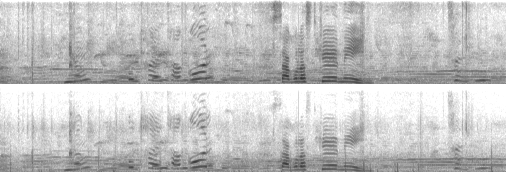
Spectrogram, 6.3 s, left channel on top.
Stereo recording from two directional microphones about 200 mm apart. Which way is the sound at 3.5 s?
55° left (ahead or behind).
